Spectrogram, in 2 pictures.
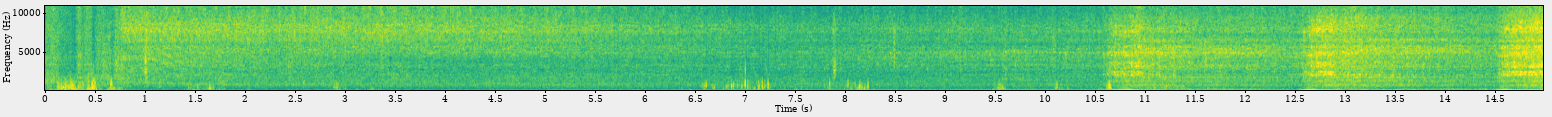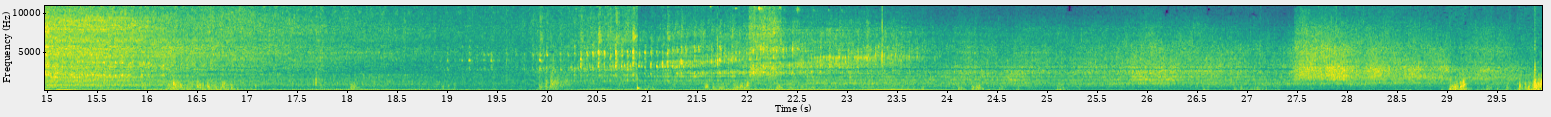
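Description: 1950 Dodge Meadowbrook's inline-six running at idle, with three quick throttle blips that rise and fall in the middle. Near the end the car pulls away with its tires hissing on wet pavement.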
